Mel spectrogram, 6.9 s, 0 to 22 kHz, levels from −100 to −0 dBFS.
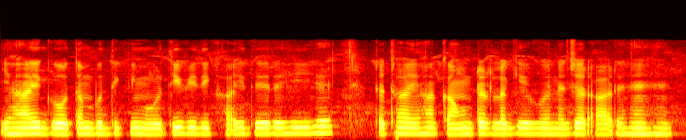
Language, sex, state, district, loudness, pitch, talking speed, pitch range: Hindi, male, Uttar Pradesh, Lalitpur, -17 LUFS, 130 Hz, 175 wpm, 125-130 Hz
